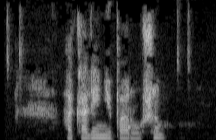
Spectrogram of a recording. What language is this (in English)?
Belarusian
